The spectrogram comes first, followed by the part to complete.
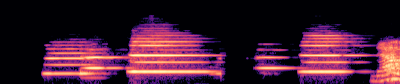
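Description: Clarinet playing a short phrase of notes in which the third note is pushed with a sudden burst of air (a 'microburst' accent) and comes out loudest and held, then a shorter phrase ending on another strongly pushed held note.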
